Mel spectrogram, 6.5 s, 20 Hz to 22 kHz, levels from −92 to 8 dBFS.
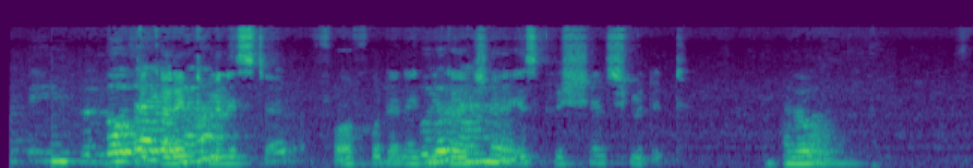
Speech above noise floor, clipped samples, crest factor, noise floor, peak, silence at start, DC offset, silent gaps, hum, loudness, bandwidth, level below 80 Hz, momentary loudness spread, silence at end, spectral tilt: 41 dB; under 0.1%; 20 dB; -61 dBFS; -2 dBFS; 0.05 s; under 0.1%; none; none; -20 LUFS; 11.5 kHz; -56 dBFS; 18 LU; 0.8 s; -4 dB/octave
